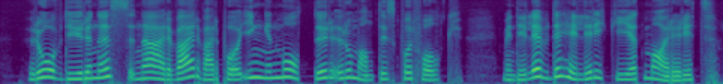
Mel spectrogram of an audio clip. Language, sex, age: Norwegian, female, 53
